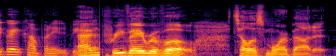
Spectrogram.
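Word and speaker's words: Privé Revaux: right yeah jamie will be pissed if i pronounced it wrong prive revo okay it's so funny because everyone's like how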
